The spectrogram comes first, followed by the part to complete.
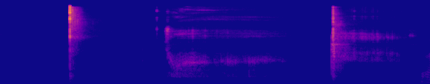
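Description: Small handling sounds: a sharp click about a second in, a short soft rustle, and a second click near the end, as a marker is capped and set down and the wooden and plastic fraction pieces are moved on the cloth.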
